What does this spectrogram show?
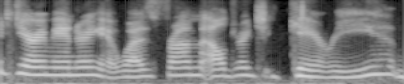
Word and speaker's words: gerrymandering: democracy how we can fix the electoral college gary mandering she might say gerrymandering and our elections welcome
